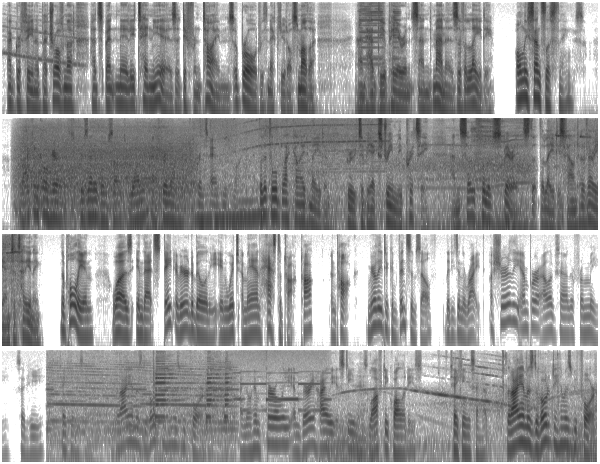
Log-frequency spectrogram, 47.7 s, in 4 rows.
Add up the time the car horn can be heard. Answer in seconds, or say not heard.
4 s.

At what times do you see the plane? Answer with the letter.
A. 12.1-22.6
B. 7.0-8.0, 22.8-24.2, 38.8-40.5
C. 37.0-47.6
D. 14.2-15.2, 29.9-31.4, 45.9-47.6
A.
